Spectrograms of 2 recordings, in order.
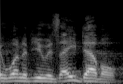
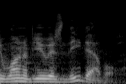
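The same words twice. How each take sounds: First: "a" said as a long "ay"; stress on A. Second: "the" said as "thee"; stress on THE. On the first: Preacher contrasts the wording for listeners, stressing "a" as "ay". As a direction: lean on "a", pronounced "ay", in a lower voice. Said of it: "he doesn't even say". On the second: Preacher corrects the wording for listeners, stressing "the" as "thee". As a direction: lean on "the", pronounced "thee", low and quick. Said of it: "Should probably be". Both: Shown as a demonstration.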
